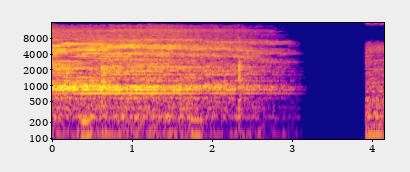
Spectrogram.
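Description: A hair dryer blows with a loud, steady whir.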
